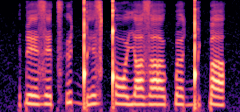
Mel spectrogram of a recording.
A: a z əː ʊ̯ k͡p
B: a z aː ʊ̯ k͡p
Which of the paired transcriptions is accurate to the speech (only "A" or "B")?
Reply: B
